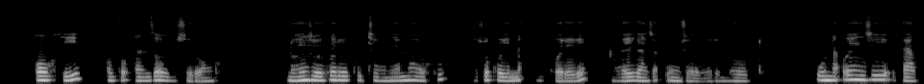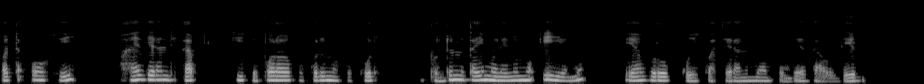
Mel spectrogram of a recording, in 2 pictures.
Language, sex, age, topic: Oshiwambo, female, 25-35, agriculture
